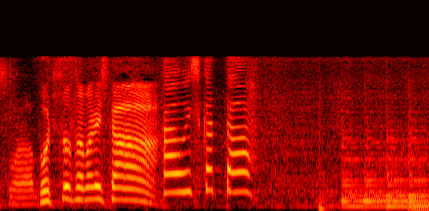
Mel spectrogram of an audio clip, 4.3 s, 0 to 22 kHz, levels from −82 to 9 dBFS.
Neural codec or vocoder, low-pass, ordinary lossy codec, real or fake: codec, 16 kHz in and 24 kHz out, 1 kbps, XY-Tokenizer; 7.2 kHz; MP3, 48 kbps; fake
